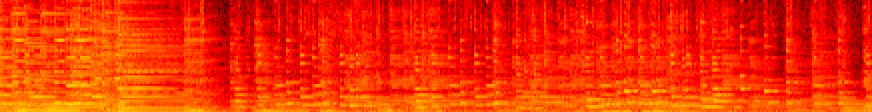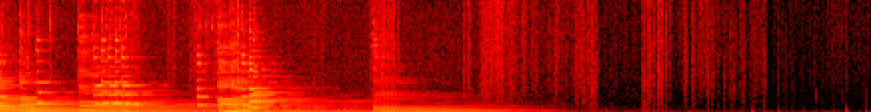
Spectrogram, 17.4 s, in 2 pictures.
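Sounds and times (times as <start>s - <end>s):
harpsichord suite: 0.0s - 13.3s.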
